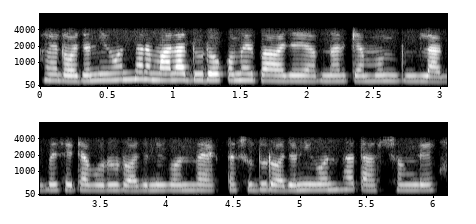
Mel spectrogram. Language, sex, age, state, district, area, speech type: Bengali, female, 30-45, West Bengal, Jhargram, rural, conversation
